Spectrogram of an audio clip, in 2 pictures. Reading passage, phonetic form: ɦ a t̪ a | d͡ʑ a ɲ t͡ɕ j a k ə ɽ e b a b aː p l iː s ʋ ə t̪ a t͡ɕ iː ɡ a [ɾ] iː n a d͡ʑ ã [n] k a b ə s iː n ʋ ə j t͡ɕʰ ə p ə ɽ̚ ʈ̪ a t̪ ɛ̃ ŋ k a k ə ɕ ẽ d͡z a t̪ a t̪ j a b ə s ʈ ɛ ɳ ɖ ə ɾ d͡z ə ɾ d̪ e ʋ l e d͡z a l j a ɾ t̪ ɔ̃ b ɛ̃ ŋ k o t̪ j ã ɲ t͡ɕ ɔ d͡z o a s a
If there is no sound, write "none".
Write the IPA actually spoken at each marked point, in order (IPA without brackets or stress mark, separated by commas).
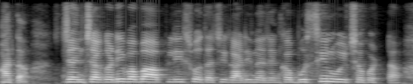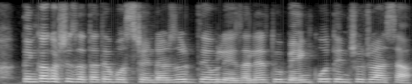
ɽ, ŋ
